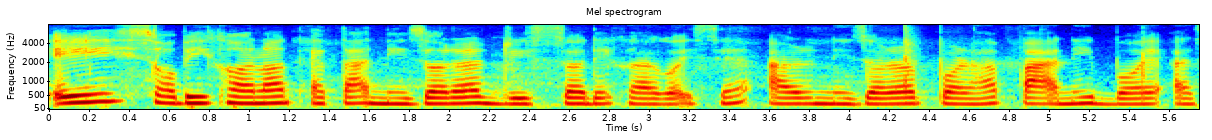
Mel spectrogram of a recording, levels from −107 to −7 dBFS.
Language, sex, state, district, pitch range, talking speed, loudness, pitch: Assamese, female, Assam, Kamrup Metropolitan, 200-225 Hz, 135 wpm, -17 LUFS, 210 Hz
